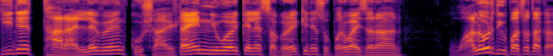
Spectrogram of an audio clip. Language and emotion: Goan Konkani, surprised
